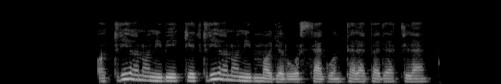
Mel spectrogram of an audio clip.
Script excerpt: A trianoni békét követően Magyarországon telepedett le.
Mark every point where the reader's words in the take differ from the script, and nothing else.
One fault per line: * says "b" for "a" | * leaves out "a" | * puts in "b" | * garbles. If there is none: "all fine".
* says "trianoni" for "követően"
